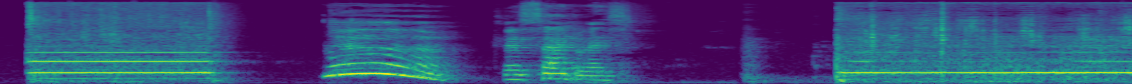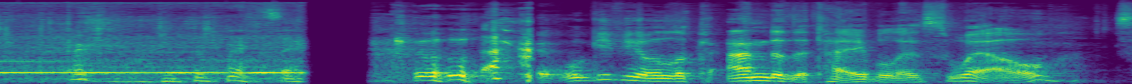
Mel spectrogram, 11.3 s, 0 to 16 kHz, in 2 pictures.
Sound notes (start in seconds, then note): 7.1 laughing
